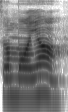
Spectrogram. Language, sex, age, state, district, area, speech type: Odia, female, 30-45, Odisha, Kandhamal, rural, read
